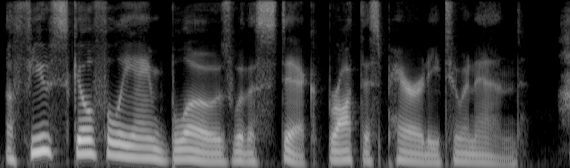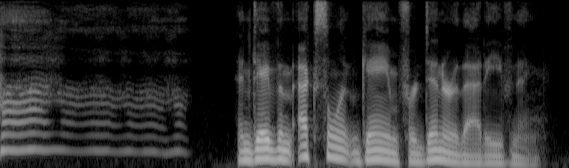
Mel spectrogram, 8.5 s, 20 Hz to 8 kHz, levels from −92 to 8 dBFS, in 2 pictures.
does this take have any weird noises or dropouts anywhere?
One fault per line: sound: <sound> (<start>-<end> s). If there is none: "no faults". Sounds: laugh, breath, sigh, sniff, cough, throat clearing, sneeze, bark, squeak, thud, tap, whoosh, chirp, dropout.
sound: laugh (4.2-5.7 s)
